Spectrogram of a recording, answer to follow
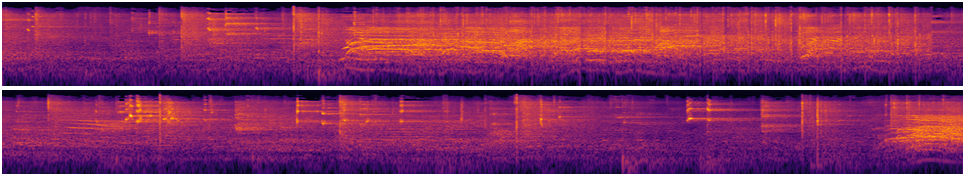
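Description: Badminton play on an indoor court: sharp racket strikes on the shuttlecock and short squeaks of shoes on the court floor. A loud stretch of overlapping shouting voices comes in suddenly about four seconds in and dies down after about twelve seconds.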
